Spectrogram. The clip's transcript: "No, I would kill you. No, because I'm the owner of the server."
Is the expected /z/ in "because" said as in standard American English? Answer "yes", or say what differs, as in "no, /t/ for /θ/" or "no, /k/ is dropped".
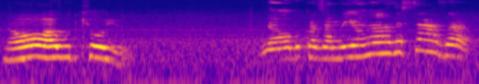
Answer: yes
